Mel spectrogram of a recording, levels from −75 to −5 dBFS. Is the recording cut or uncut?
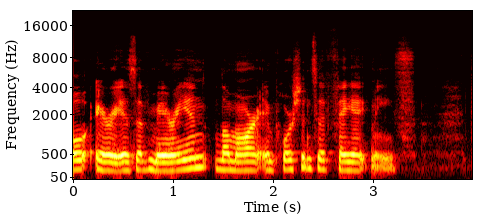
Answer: cut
